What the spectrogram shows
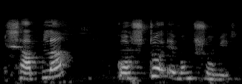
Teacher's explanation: এই তিনটি বর্ণকে বেশিরভাগ মানুষ একটি বর্ণ তথা একটি ধ্বনি হিসাবে উচ্চারণ করে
